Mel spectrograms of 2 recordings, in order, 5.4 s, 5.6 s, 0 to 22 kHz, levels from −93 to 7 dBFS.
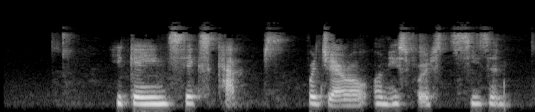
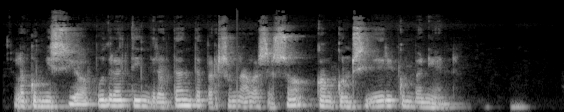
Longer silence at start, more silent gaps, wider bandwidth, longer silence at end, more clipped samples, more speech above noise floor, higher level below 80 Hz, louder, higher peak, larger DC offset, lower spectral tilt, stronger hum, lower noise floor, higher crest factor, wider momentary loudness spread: first, 1.15 s vs 0.15 s; neither; second, 9.2 kHz vs 13.5 kHz; about the same, 0.3 s vs 0.4 s; neither; first, 50 dB vs 24 dB; second, -66 dBFS vs -58 dBFS; about the same, -18 LUFS vs -18 LUFS; about the same, -2 dBFS vs -2 dBFS; neither; about the same, -4.5 dB/octave vs -4.5 dB/octave; neither; first, -68 dBFS vs -42 dBFS; about the same, 18 dB vs 16 dB; first, 15 LU vs 7 LU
